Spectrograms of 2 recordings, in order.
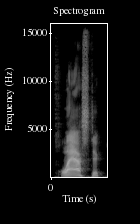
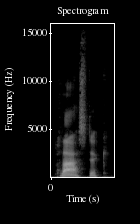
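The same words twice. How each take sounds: First: Said in the usual way. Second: PLASTIC with open British 'ah' in first syllable; British vowel. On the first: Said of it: "the American Standard". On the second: Shown as a demonstration. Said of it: "Plastic turns into plastic".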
